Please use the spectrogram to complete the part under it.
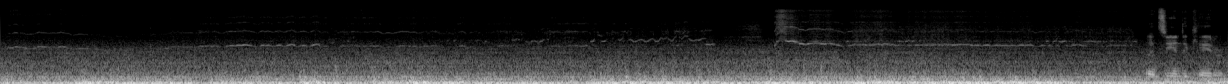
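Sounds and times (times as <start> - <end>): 
heavy constant car road rumble over bumps: 0.0 - 12.2
person whistling a thin sustained tone in a car: 1.7 - 11.5
speech: 11.7 - 12.2.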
